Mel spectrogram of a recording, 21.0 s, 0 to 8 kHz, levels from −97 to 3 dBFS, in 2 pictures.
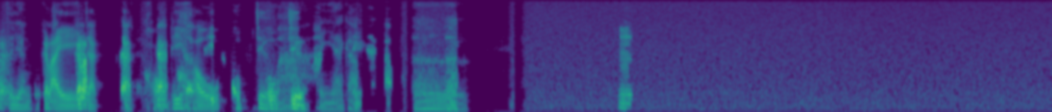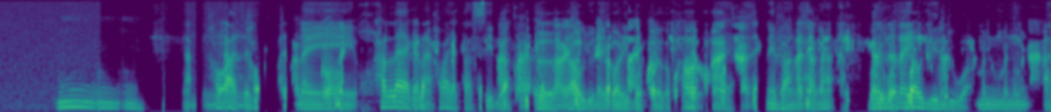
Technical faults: echo leak; background gated by the echo canceller; speech suppressed in double talk

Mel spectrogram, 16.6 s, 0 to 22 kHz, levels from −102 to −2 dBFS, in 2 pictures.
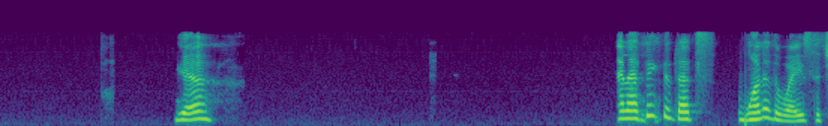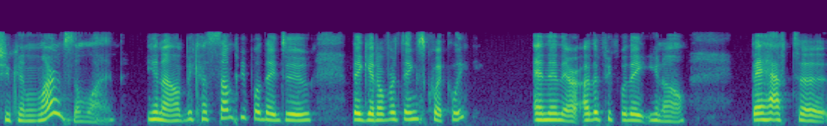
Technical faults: unconcealed Bluetooth headset packet loss

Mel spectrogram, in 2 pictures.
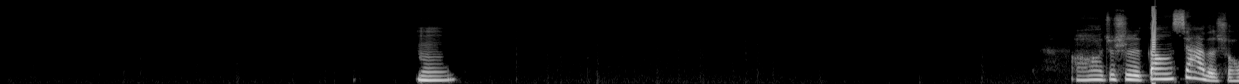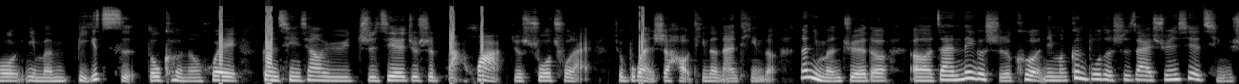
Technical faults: integer overflow

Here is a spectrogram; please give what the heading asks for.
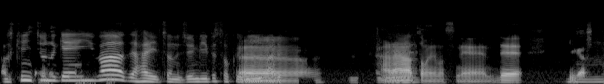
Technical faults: speech suppressed in double talk; echo leak

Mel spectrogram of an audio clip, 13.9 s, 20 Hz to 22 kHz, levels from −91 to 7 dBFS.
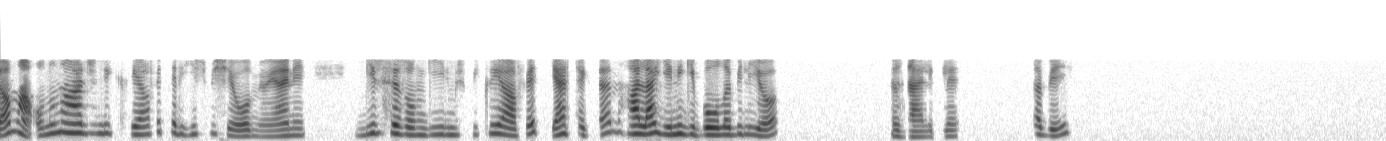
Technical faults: none

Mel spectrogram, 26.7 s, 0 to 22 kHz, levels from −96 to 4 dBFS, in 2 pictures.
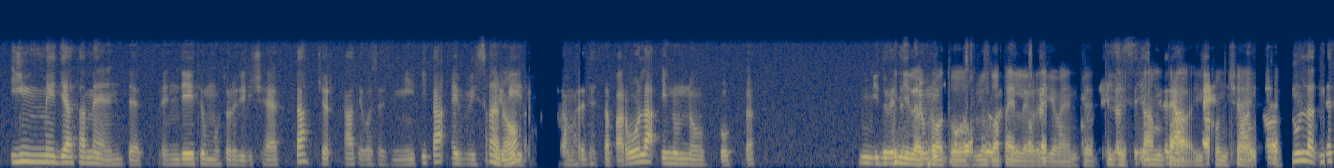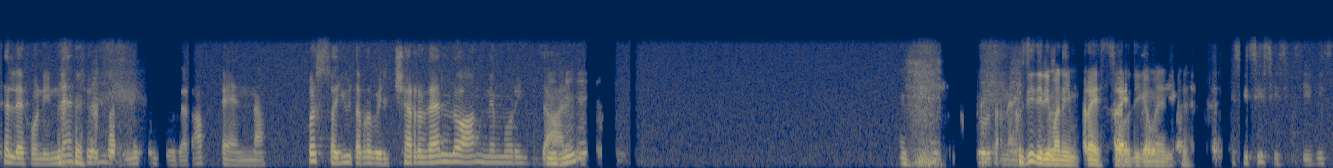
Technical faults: echo leak; speech suppressed in double talk; background gated by the echo canceller

